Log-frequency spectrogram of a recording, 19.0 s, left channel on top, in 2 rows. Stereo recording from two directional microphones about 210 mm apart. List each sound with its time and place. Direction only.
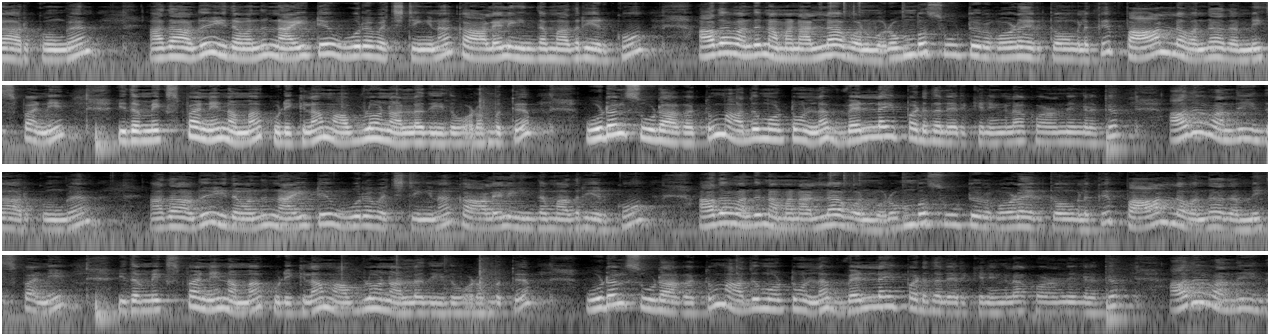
0.0 s a woman's voice: 35° left (ahead or behind)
